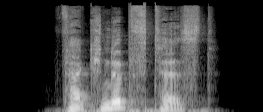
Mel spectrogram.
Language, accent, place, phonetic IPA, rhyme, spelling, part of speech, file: German, Germany, Berlin, [fɛɐ̯ˈknʏp͡ftəst], -ʏp͡ftəst, verknüpftest, verb, De-verknüpftest.ogg
- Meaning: inflection of verknüpfen: 1. second-person singular preterite 2. second-person singular subjunctive II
